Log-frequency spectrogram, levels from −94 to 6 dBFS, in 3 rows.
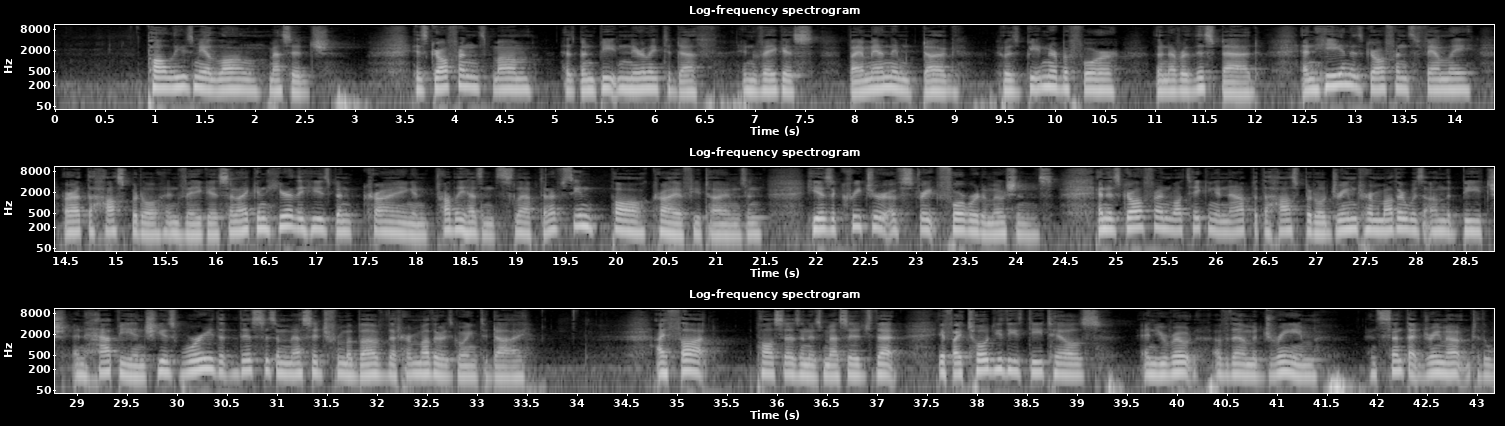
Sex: male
